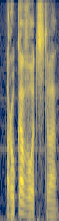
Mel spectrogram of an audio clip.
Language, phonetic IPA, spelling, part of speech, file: Russian, [rʊkɐˈvot͡stvə], руководство, noun, Ru-руководство.ogg
- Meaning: 1. guidance, instruction, direction 2. leadership (a group of leaders) 3. textbook, guide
